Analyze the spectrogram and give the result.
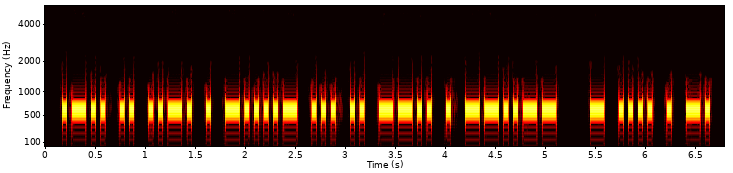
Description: Morse code, heard as a keyed tone, about 25 wpm, 600 Hz. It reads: LIFE-SIZE, THEN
